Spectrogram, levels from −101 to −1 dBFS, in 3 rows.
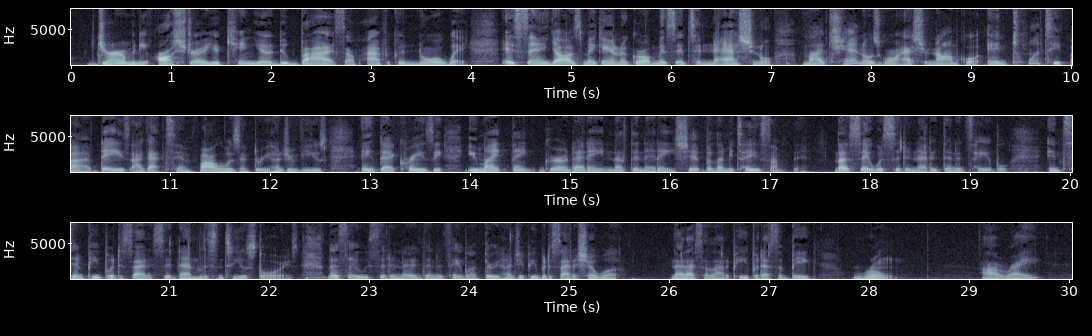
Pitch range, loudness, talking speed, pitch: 140-165 Hz, -31 LUFS, 195 wpm, 150 Hz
